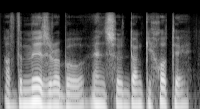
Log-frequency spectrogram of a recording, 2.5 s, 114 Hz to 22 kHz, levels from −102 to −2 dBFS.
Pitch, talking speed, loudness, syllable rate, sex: 135 Hz, 145 wpm, -17 LUFS, 5.9 syllables/s, male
